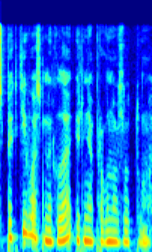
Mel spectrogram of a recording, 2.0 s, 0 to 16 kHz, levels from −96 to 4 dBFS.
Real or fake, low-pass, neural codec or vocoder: real; 10.8 kHz; none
